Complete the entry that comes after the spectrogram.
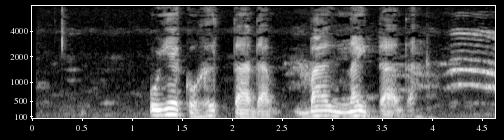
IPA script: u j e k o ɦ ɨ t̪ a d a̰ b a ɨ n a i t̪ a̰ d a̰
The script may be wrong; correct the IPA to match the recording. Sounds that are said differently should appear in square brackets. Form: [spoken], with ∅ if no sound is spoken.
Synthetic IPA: u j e k o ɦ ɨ t̪ a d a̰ b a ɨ n a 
